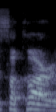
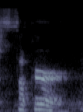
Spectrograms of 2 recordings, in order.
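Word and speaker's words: Fakhir: So we were told it wasn't Fakar, it's Fakir.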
